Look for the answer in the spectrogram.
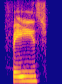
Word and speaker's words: phage: Phage technology is it phage technology with with the yeah. soft G?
